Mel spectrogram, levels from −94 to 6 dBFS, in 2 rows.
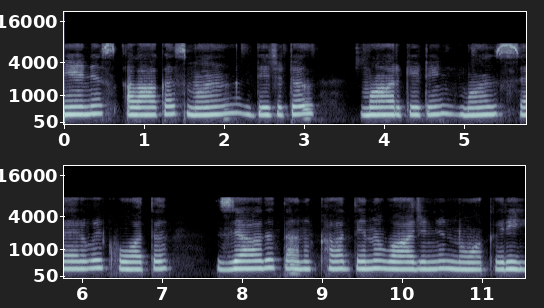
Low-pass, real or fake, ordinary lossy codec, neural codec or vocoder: none; fake; none; codec, 16 kHz, 8 kbps, FreqCodec, smaller model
